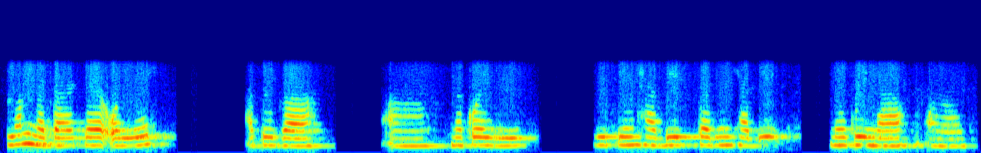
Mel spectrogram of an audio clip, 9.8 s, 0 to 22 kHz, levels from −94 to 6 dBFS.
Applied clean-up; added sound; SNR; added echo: none; none; none; none.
